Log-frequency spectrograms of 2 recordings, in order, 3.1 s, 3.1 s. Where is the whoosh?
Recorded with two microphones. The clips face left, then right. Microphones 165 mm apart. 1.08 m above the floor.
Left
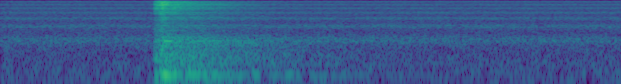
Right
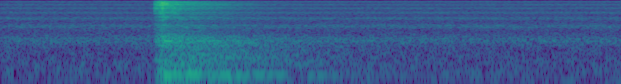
55° left (ahead or behind), 2 m.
